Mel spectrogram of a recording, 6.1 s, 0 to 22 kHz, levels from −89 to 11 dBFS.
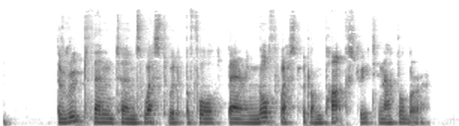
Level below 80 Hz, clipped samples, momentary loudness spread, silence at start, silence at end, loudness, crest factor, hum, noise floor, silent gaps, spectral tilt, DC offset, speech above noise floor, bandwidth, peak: -56 dBFS; under 0.1%; 11 LU; 0.05 s; 0.45 s; -21 LUFS; 20 dB; none; -79 dBFS; none; -6.5 dB/octave; under 0.1%; 58 dB; 14 kHz; -2 dBFS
